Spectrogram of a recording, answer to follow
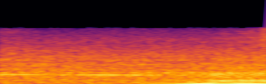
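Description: Low rumble that swells up over the second half, over a faint steady hiss.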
